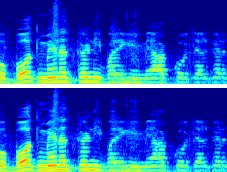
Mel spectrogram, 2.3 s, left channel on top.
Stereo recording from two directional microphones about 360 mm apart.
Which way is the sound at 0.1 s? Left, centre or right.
Centre.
